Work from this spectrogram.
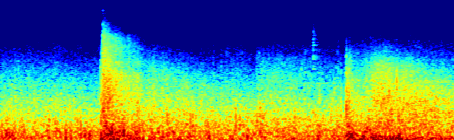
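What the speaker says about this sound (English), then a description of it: "This ship is gonna explode." A sailing-era warship explodes during a naval battle in the Imperial Splendour campaign as Prussia, a heavy booming blast followed by a second burst a few seconds later over a constant roar of battle, loud and rumbling, with no talking.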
